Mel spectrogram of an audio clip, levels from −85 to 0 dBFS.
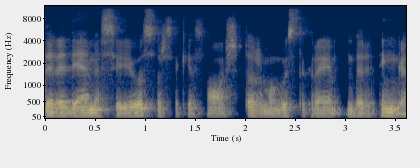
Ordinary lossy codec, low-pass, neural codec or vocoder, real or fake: MP3, 96 kbps; 10.8 kHz; none; real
